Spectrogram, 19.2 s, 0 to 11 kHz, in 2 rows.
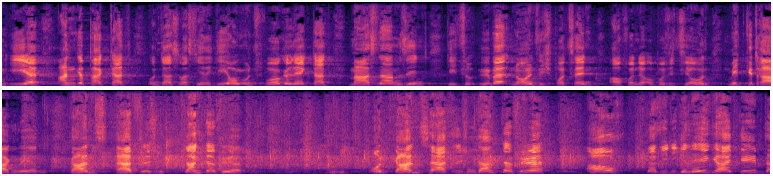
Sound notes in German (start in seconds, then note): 12.4 Beifall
